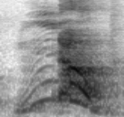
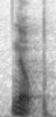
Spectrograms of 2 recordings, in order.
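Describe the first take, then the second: First: It is said loudly and excitedly. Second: It is said flatly and casually.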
